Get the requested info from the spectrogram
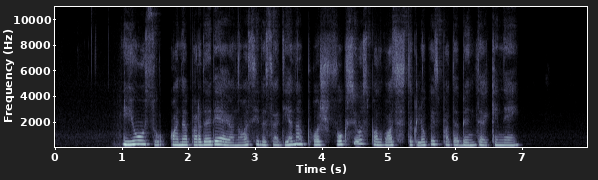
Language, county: Lithuanian, Alytus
